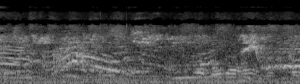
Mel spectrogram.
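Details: Parakeets in Florida, recorded November 21, 2021: harsh, rising and falling squawks and chattering notes overlap, with bright calls near the start and another burst at about two and a half seconds over a steady background murmur.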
